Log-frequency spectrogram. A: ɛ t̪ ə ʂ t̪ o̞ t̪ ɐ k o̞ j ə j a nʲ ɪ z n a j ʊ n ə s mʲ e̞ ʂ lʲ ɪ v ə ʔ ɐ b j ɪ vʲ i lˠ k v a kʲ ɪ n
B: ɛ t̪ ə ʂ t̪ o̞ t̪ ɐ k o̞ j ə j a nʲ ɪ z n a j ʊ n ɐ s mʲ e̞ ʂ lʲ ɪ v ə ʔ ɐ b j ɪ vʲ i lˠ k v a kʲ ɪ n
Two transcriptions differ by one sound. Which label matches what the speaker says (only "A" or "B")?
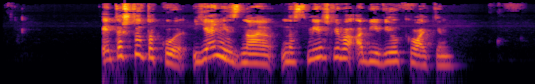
B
